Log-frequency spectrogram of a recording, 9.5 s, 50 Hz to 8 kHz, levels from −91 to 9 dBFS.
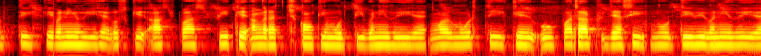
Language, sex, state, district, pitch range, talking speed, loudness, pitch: Hindi, male, Bihar, Purnia, 135-145 Hz, 155 wpm, -21 LUFS, 140 Hz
